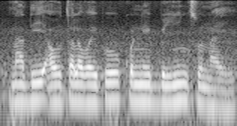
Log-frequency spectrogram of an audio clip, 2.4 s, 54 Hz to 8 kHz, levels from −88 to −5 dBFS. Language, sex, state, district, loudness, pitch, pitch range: Telugu, male, Telangana, Hyderabad, -14 LUFS, 140 Hz, 135-150 Hz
